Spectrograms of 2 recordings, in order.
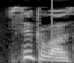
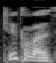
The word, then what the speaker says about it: Tsoukalos: It's that T and S together thing, like what's the Chinese beer? Tao? So it's got that sound to it. The TS is Tsoukalos.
